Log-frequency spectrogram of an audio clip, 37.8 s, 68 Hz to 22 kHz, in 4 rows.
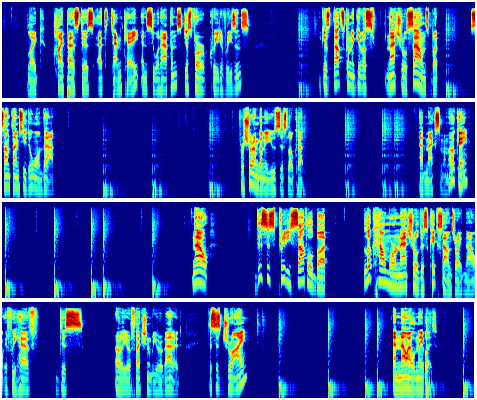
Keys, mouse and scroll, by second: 4.6 click, 5.5 space, 6.4 space, 7.1 click, 8.4 space, 9.5 space, 9.9-11.0 drag, 11.0 space, 12.7 space, 12.8 click, 14.0 space, 14.0 click, 14.9 space, 17.5 space, 18.2 click, 18.5 space, 18.8 click, 19.6-20.6 drag, 21.6 click, 22.5 space, 33.5 space, 37.2 click.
